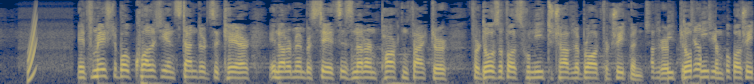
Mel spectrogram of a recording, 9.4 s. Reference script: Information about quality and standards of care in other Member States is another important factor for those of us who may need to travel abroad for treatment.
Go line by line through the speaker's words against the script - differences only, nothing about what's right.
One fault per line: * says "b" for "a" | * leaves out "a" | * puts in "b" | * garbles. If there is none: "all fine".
* leaves out "may"
* garbles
